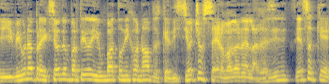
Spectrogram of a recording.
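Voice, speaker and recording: A man with a fairly high pitch, ordinary pitch variation and a fairly quick pace. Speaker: podcast co-host. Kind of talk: casual chat.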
